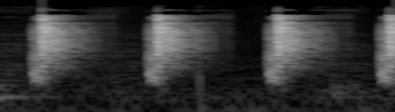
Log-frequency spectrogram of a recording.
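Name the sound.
slap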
